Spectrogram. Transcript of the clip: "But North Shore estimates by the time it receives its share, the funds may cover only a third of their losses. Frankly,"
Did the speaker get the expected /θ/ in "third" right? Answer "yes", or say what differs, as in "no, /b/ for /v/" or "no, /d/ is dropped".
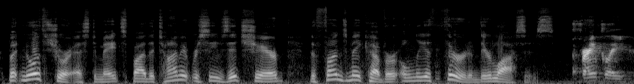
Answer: yes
